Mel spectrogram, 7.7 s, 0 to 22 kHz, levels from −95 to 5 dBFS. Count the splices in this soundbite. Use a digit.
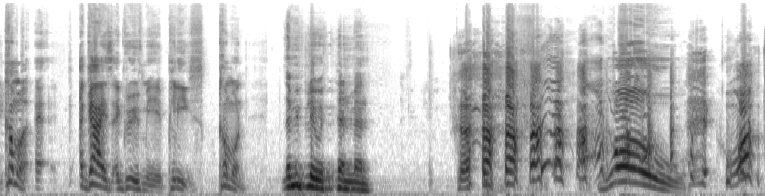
1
